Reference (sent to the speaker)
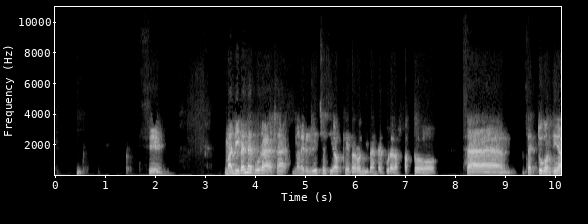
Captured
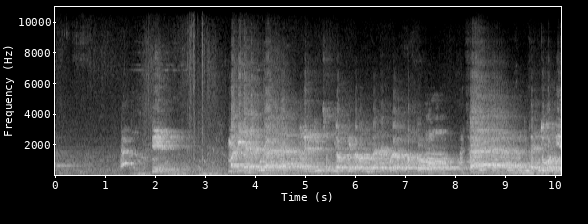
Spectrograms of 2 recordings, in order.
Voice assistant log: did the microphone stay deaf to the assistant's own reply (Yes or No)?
No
